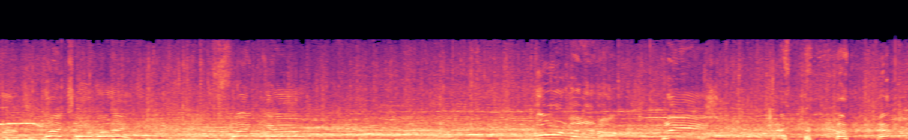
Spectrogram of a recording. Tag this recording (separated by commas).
Speech, Music, monologue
